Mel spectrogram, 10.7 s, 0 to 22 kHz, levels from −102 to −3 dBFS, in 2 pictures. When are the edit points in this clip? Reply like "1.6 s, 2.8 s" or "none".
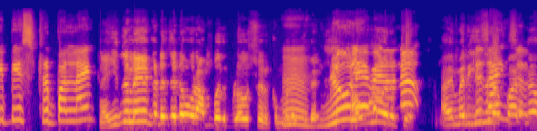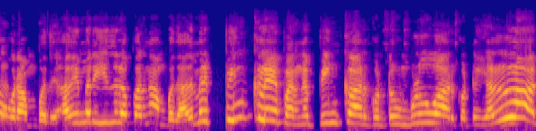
1.0 s

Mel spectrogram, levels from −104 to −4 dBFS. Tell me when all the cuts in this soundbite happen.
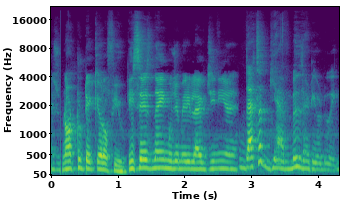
2.8 s

